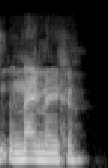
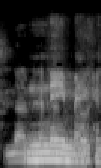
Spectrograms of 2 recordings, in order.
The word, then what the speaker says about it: Nijmegen: It's Nijmegen. – Nijmegen in the Netherlands. – Okay. Nijmegen.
